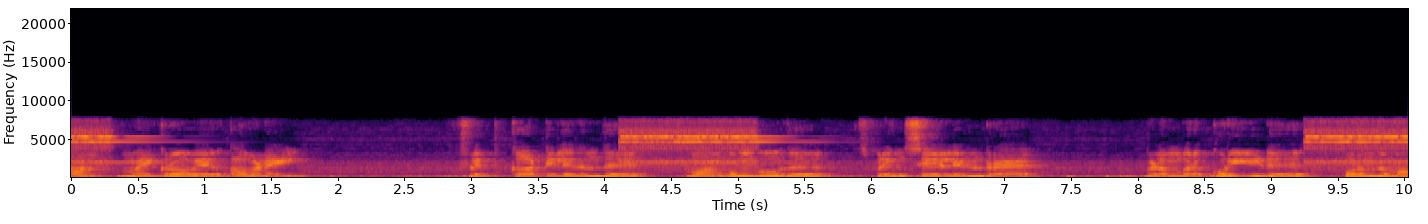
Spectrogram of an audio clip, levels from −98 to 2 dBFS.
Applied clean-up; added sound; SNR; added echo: none; Telephone; 6 dB; reverberation time 0.4 s.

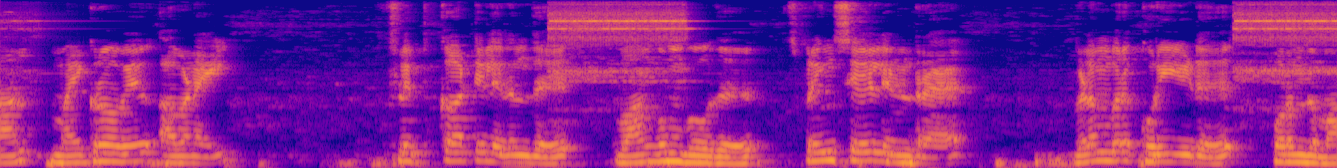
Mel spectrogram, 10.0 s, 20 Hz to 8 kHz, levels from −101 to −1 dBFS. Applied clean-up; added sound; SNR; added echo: classical method WPE with log-MMSE.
